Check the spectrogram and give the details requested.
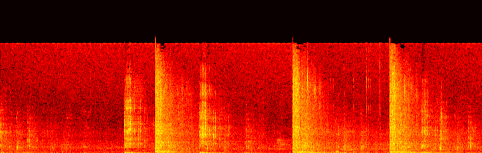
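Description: Professional-grade aerial firework shells bursting overhead: about five sharp booms in quick succession, starting about two seconds in, each trailing off over most of a second.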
